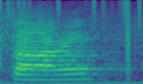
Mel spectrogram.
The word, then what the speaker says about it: forehead: The parts of the body you call this part of the forehead. And by the way, that has to be the pronunciation, otherwise it wouldn't rhyme. In the poem, there was a little girl and she had a little curl right in the middle of her forehead.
